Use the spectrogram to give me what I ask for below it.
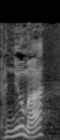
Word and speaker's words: pneuma: P-N-E-U-M-A-T-O-L-O-G-Y. That is the study of the Holy Spirit from the Greek word pneuma, which just means air or wind or breath or spirit. We don't pronounce the p sound in English.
